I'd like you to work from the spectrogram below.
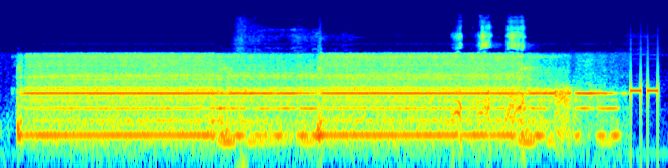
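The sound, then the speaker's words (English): A vehicle horn blares like a warning horn, a loud steady tone rich in harmonics holding for about six seconds before breaking into a few short blasts. “That is, that sounds like it's blaring out a warning. What are you driving, sir? That's a hell of a horn, huh? Man. Oh. Like I said, that's a warning horn.”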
